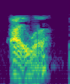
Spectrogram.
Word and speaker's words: Isla: Um, because this is really unimportant, but I'm like 99% positive her name is Isla Fisher, not Isla Fisher. Um, and I say that because I've looked it up before and there are YouTube videos of her pronouncing her name as Isla.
